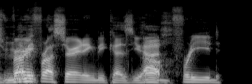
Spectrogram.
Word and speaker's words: Fried: He just genuinely didn't know that it was Freed and not Fried.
